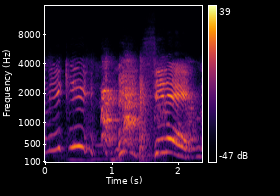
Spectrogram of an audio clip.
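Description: Dog barking and yelping excitedly, a quick run of high calls that each rise and fall in pitch.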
